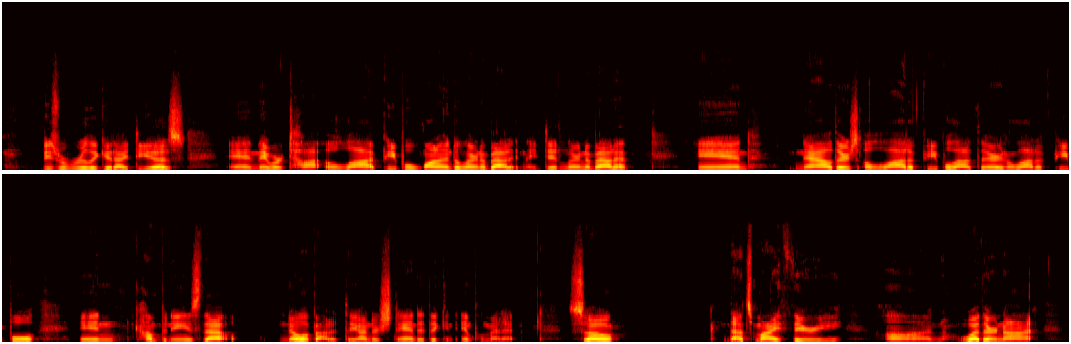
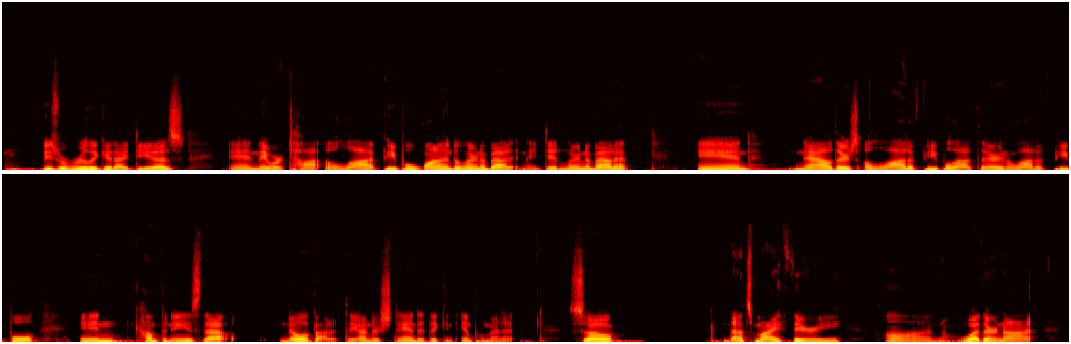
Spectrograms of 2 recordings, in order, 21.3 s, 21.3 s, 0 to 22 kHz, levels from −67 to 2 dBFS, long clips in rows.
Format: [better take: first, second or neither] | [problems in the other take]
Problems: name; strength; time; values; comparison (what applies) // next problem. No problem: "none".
second | thin; very; fading below 450 Hz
